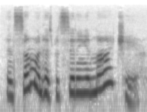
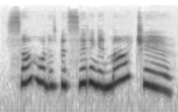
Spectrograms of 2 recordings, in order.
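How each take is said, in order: First: It is said in a middle-sized voice. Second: It is said in a little baby voice.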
